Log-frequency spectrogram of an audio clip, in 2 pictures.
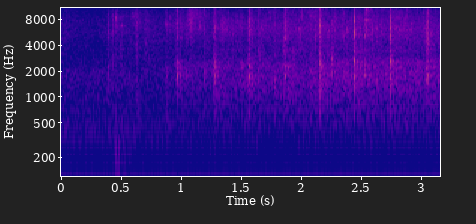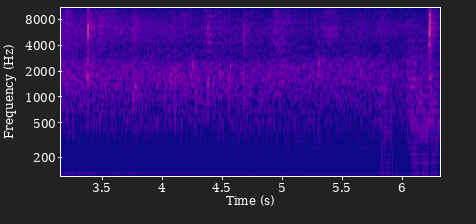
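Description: Audience applauding steadily. Near the end a string ensemble starts playing.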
